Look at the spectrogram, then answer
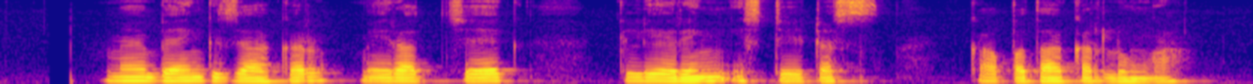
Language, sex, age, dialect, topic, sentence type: Hindi, male, 31-35, Marwari Dhudhari, banking, statement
